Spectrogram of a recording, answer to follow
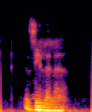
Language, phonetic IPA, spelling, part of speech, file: Romanian, [ˈzilele], zilele, noun, Ro-zilele.ogg
- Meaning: definite nominative/accusative plural of zi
